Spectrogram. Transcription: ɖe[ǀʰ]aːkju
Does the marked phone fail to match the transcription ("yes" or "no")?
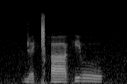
no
